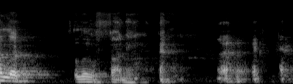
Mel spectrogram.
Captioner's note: laughter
